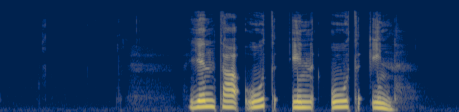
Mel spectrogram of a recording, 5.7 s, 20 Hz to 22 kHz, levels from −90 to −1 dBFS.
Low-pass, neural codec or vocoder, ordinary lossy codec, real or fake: 14.4 kHz; none; none; real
